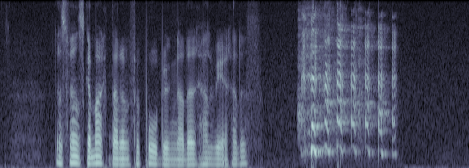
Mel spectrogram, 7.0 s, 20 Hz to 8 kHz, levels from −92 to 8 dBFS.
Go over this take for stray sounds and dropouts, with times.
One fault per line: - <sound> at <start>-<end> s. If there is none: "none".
- laugh at 4.5-6.0 s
